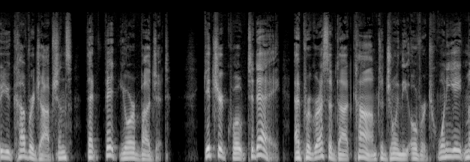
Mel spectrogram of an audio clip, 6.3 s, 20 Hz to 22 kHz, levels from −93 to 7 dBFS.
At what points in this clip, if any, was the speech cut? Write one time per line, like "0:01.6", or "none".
none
